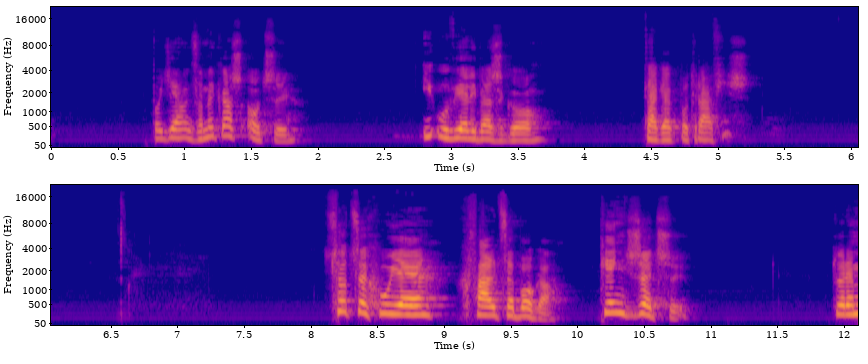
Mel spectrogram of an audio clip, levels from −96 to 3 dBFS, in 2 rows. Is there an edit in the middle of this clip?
no; 0 cuts

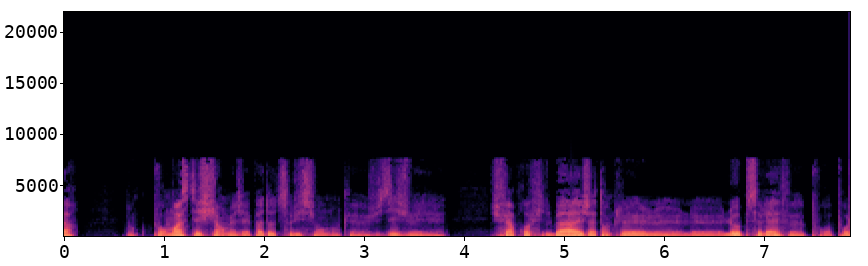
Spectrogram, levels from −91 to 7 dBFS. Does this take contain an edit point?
no; 0 cuts

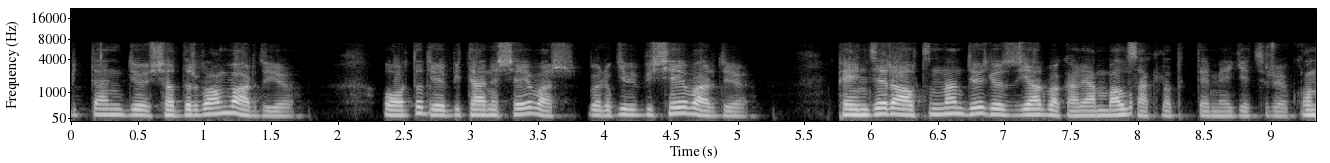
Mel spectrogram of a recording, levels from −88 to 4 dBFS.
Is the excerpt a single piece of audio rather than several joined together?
no; 4 cuts; at 2.7 s, 4.1 s, 6.9 s, 7.9 s

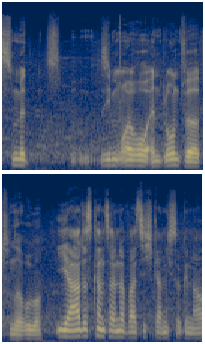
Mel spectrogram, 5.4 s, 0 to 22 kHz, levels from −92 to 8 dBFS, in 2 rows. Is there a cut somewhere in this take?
yes; 3 cuts; at 1.3 s, 2.8 s, 3.3 s

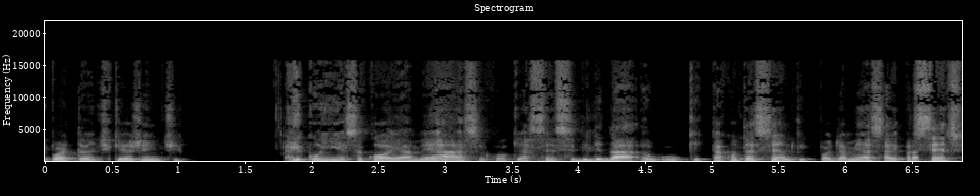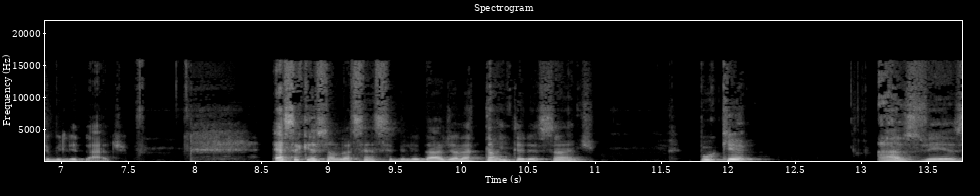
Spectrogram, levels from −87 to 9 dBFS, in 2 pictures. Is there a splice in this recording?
yes; 1 cut; at 6.5 s

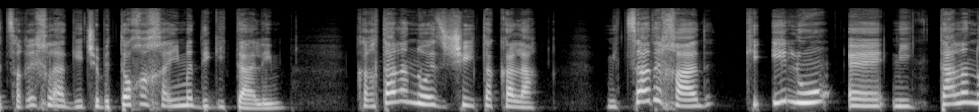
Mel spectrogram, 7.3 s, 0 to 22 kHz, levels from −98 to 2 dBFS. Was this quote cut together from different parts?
no; 0 cuts

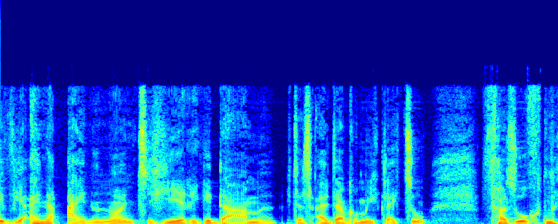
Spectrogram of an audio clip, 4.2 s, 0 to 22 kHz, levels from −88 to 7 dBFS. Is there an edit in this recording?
yes; 2 cuts; at 2.2 s, 2.6 s

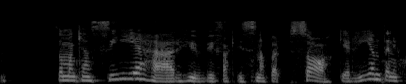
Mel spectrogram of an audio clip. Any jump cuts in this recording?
yes; 1 cut; at 2.8 s

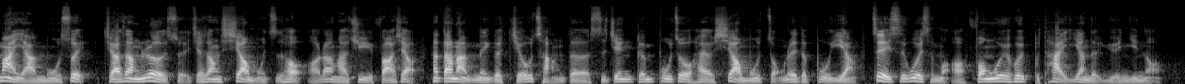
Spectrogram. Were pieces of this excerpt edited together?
yes; 2 cuts; at 4.2 s, 8.6 s

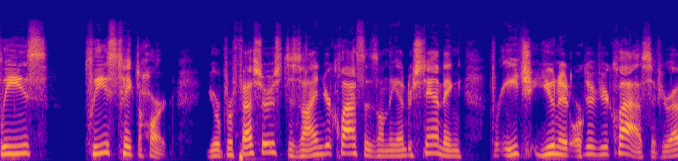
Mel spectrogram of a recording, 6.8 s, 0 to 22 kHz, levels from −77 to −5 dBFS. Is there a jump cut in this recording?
yes; 3 cuts; at 1.3 s, 4.9 s, 5.8 s

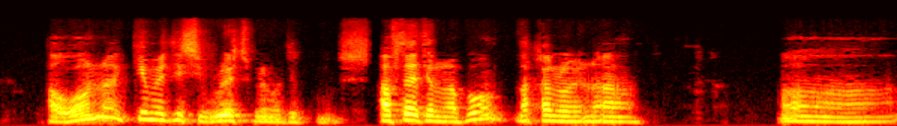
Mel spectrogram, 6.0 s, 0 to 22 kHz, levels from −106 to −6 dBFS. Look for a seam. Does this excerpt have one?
yes; 1 cut; at 2.4 s

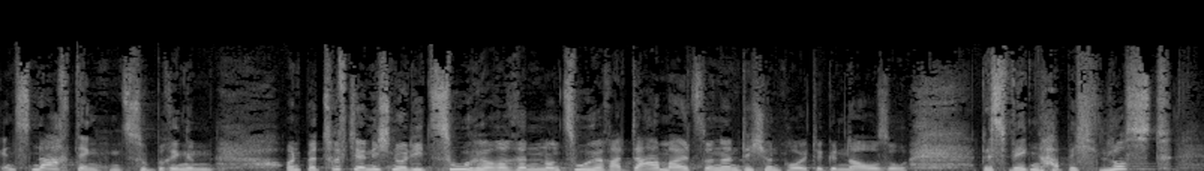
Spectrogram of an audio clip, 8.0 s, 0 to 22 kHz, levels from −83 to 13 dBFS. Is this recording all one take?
no; 2 cuts; at 2.0 s, 5.2 s

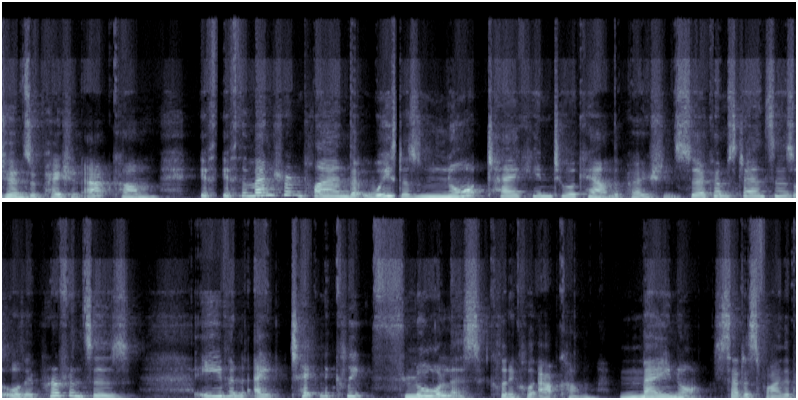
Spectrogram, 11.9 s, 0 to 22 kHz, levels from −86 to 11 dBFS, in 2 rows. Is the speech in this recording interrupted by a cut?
yes; 3 cuts; at 1.6 s, 2.9 s, 7.4 s

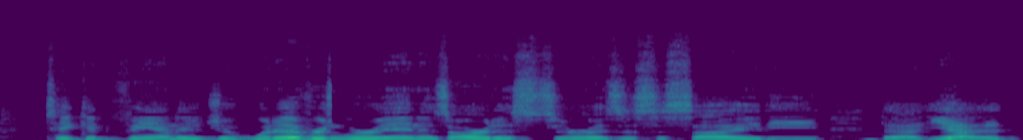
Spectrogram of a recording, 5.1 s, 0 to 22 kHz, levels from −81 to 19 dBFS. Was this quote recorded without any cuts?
no; 1 cut; at 1.6 s

